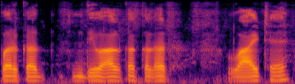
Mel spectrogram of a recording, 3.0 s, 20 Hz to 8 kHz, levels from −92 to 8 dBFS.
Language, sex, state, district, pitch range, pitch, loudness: Hindi, male, Jharkhand, Deoghar, 105-110 Hz, 105 Hz, -20 LUFS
